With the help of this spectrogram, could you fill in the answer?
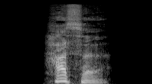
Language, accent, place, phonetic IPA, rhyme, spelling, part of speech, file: German, Germany, Berlin, [ˈhasə], -asə, hasse, verb, De-hasse.ogg
- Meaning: inflection of hassen: 1. first-person singular present 2. first/third-person singular subjunctive I 3. singular imperative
